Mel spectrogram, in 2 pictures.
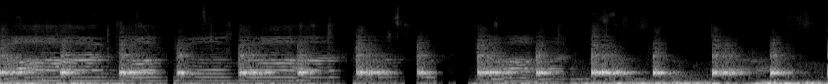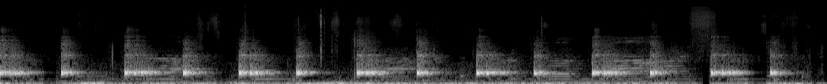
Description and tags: Monk Chant2
Buddhist monk chanting at Bulguksa Temple, Gyeong-Ju, South Korea.
temple, korea, field-recording, chant, loop, buddhist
